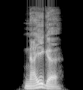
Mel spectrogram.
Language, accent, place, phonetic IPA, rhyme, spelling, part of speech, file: German, Germany, Berlin, [ˈnaɪ̯ɡə], -aɪ̯ɡə, neige, verb, De-neige.ogg
- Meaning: inflection of neigen: 1. first-person singular present 2. singular imperative 3. first/third-person singular subjunctive I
